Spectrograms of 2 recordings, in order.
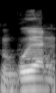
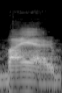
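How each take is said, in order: First: The first syllable has an oo vowel. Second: The first syllable has an eye vowel. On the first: The speaker calls it wrong. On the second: The speaker calls it right.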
